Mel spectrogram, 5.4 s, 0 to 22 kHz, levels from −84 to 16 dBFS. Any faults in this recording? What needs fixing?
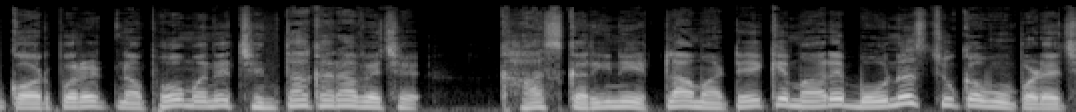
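Nothing here needs fixing; the speech comes through without any problem worth chasing.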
